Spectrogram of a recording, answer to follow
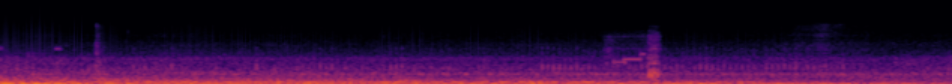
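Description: A car's engine and road noise heard from inside the cabin: a steady low rumble that slowly eases off, with one short click about four seconds in.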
